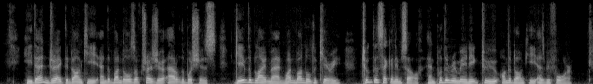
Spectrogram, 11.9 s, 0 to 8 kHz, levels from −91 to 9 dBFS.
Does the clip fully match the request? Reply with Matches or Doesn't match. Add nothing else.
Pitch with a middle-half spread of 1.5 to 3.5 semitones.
Matches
